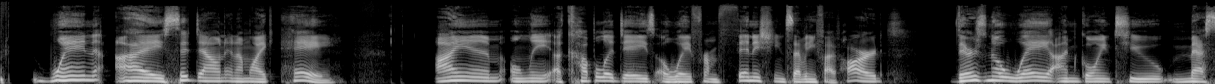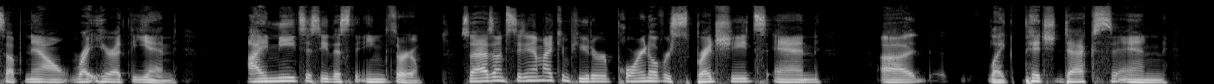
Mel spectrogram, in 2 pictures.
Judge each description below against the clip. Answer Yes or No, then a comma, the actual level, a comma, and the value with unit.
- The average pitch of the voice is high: No, low, 135 Hz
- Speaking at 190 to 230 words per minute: No, average, 140 wpm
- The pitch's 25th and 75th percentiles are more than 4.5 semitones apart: Yes, average, 5.0 semitones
